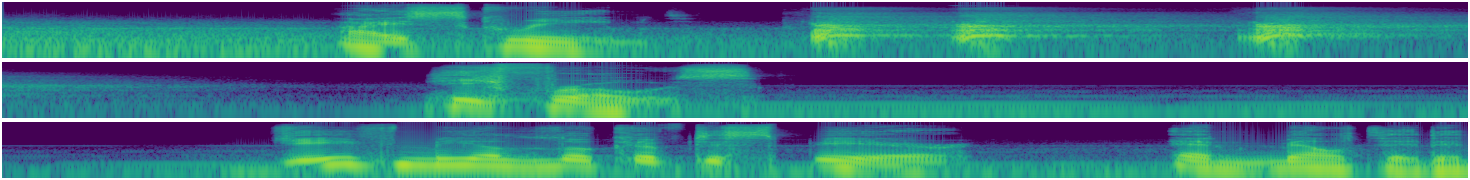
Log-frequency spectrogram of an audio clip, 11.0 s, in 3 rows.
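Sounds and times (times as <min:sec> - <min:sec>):
speech: 0:00.8 - 0:02.3, 0:04.8 - 0:05.6, 0:08.0 - 0:10.9
dog barking: 0:02.0 - 0:03.9.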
